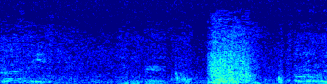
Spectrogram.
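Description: Water splashes in a short burst.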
